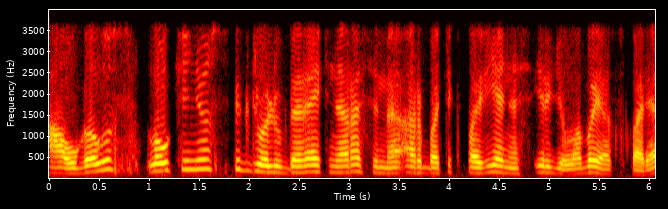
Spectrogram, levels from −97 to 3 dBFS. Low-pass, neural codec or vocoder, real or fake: 3.6 kHz; vocoder, 24 kHz, 100 mel bands, Vocos; fake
